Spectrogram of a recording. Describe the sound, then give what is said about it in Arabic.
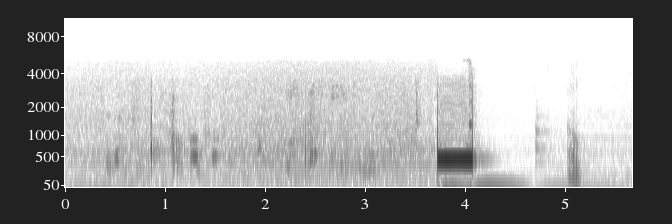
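A telephone line tone marks an incoming caller on a call-in show: one loud, short, steady beep follows faint background talk, then a brief chirp. “معنا اتصال”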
